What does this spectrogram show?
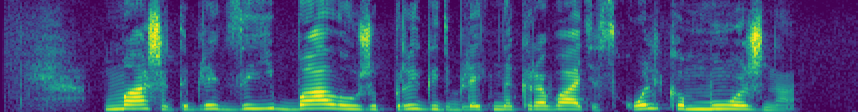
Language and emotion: Russian, angry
